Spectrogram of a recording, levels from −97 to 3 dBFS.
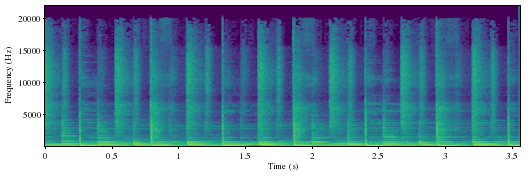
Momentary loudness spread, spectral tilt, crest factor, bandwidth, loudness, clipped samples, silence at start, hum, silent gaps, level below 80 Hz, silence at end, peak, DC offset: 2 LU; -6 dB/octave; 10 dB; 19.5 kHz; -18 LUFS; under 0.1%; 0 s; none; none; -18 dBFS; 0 s; -6 dBFS; under 0.1%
